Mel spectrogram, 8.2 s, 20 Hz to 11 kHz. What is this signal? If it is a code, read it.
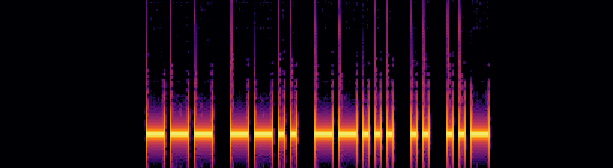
Morse code, heard as a keyed tone, about 15 wpm, 700 Hz. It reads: OZ7IU
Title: DXCC-100 Call Signs - 5 Characters - Repeated 2x - 15wpm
